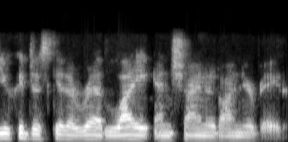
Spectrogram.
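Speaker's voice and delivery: normal talking voice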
